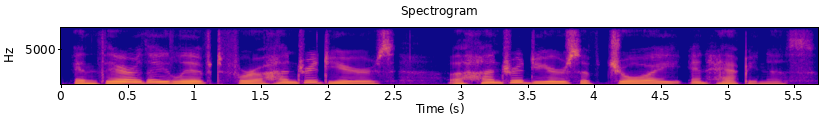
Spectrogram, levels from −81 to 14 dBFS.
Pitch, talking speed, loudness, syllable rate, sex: 195 Hz, 160 wpm, -15 LUFS, 4.1 syllables/s, female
